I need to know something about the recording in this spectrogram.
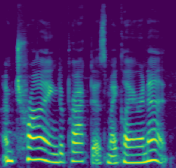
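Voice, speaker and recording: A woman's voice: mid-range voice, lightly acted. A woman voicing an irritable, snarling male cartoon squid neighbour in a storybook. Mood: annoyed. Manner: snarling, drawn-out, annoyed.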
